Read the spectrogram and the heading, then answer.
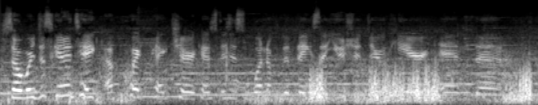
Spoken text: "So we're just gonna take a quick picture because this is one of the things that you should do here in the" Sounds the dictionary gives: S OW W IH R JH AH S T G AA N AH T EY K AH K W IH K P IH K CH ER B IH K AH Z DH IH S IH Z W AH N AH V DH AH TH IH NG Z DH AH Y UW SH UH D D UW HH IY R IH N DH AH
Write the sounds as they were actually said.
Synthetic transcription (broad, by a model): S OW W IH R JH AH S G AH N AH T EY K AH K W IH K P IH K CH ER B IH K AH Z DH IH S IH Z W AH N AH V DH AH TH IH NG Z DH AH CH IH SH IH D D UW HH IY R IH N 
